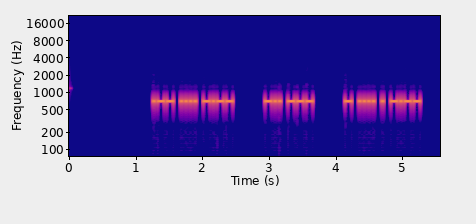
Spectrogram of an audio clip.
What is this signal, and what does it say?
Morse code, heard as a keyed tone, about 36 wpm, 700 Hz. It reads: WHY DO THEY
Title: 2x Word-Spacing - Sentences from Top 400 Words - 35wpm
